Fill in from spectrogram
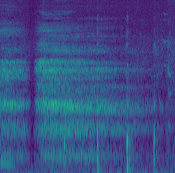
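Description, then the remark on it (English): Someone imitates heavy breathing: a long, loud, breathy exhale after a brief catch, with a few small mouth clicks near the end. “Heavy breathing.”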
